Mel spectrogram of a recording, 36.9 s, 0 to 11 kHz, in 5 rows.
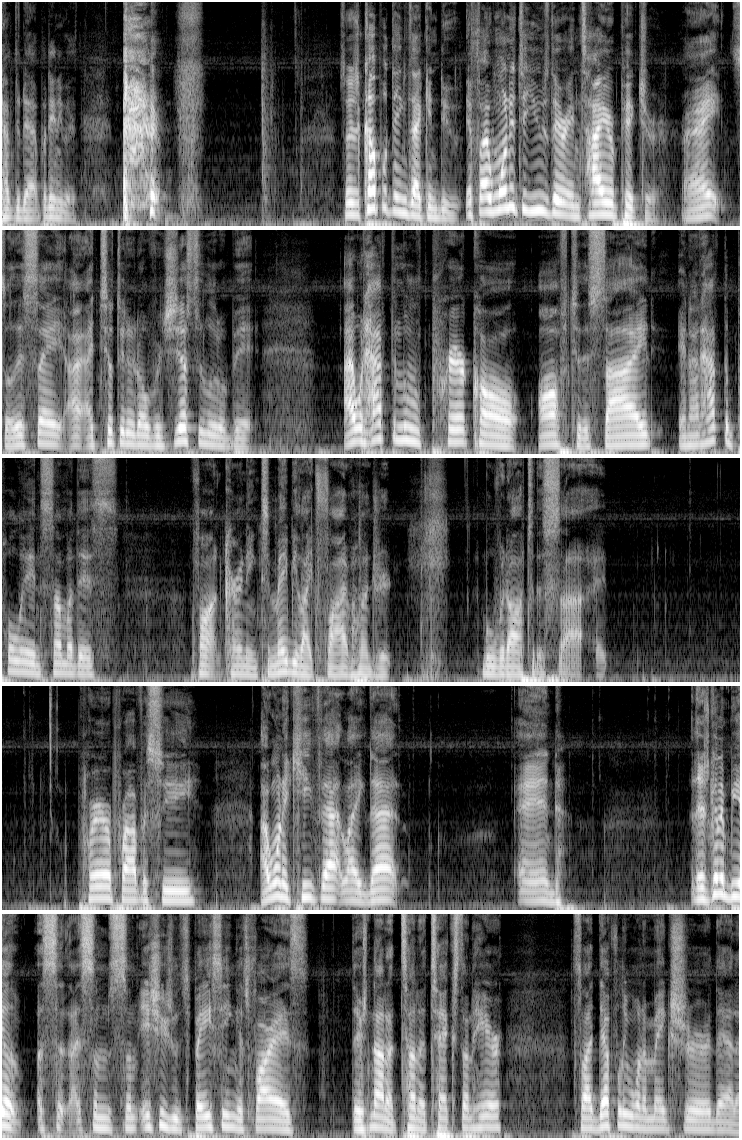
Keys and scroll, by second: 2.5 v, 5.1 ctrl+t, 35.2 space.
